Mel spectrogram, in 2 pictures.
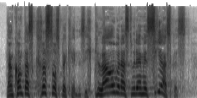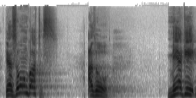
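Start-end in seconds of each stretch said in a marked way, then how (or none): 1.7-5.1 loud proclamation. Acted. Preacher voicing Martha's confession to the congregation, proclaimed loud and high. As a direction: proclaim it loud and high, slowing on Sohn Gottes.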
